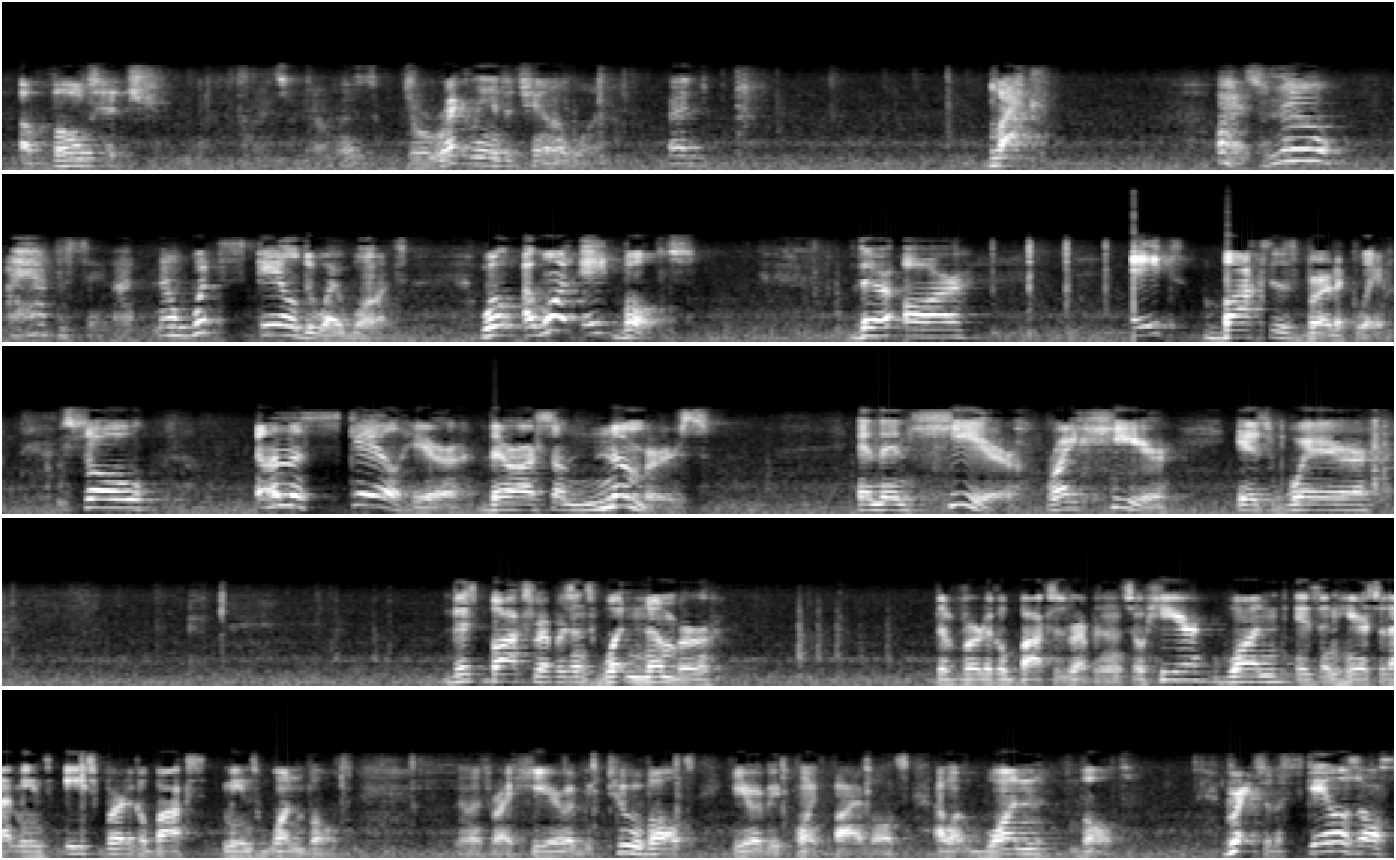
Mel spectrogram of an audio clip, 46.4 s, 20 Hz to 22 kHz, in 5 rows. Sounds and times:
Speech: 0.1s - 4.8s, 6.6s - 7.1s, 8.1s - 14.0s, 14.9s - 15.8s, 16.8s - 19.6s, 20.2s - 23.4s, 24.2s - 27.8s, 30.8s - 32.7s, 34.0s - 39.5s, 40.1s - 46.4s.

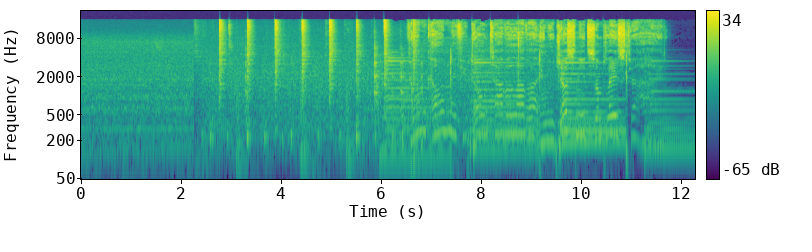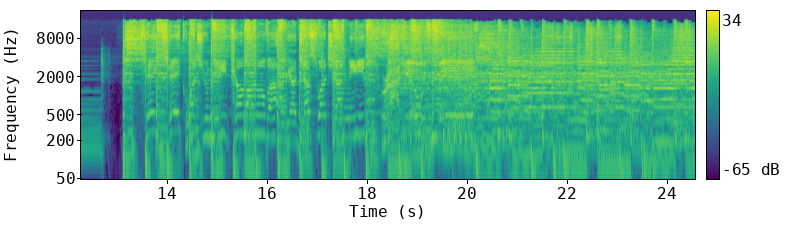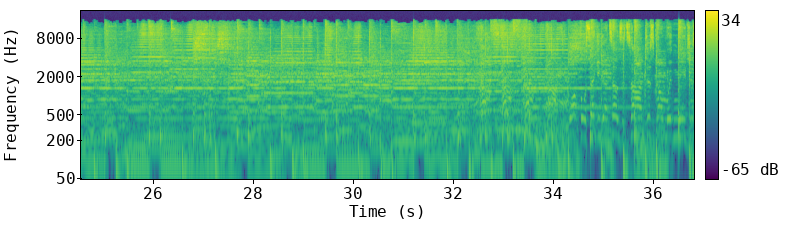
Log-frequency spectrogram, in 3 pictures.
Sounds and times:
Music: 2.3s - 36.8s.

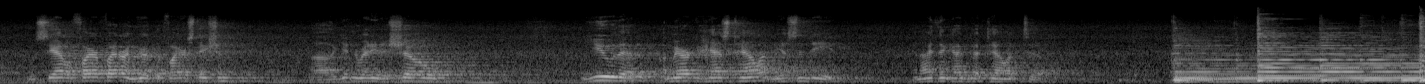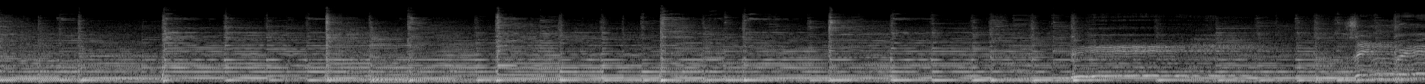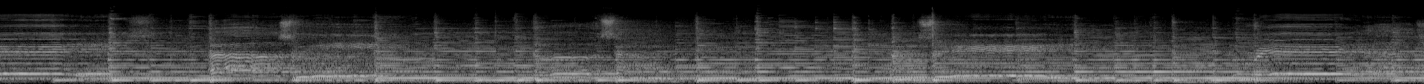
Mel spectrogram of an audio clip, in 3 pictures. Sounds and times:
Music: 11.7s - 42.7s
Male singing: 24.9s - 32.9s, 33.8s - 35.6s, 37.6s - 39.7s, 40.9s - 42.7s.

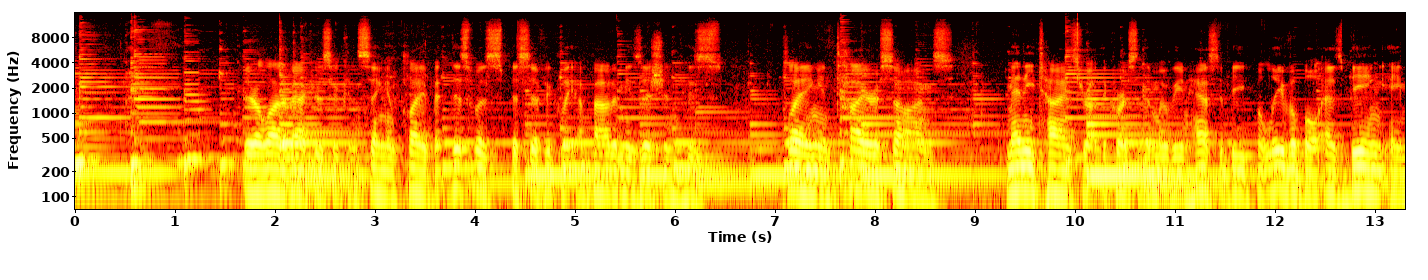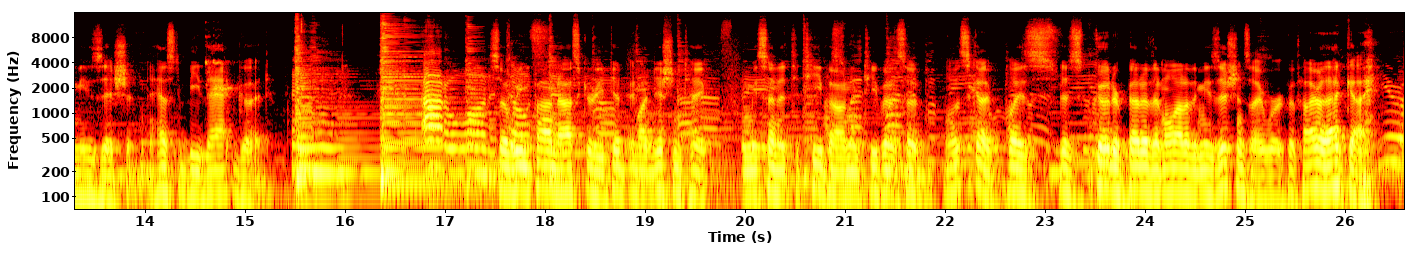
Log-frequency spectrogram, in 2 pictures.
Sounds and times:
Music: 0.0s - 14.6s, 15.4s - 25.4s, 26.0s - 26.5s
Speech: 1.7s - 6.5s, 7.1s - 8.8s, 9.4s - 16.0s, 17.4s - 26.5s.

